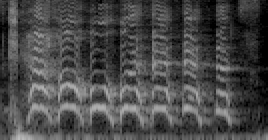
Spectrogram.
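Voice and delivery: high squeaky laugh through the word; bursting into laughter. Real, not acted. Laughing at own song habit.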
